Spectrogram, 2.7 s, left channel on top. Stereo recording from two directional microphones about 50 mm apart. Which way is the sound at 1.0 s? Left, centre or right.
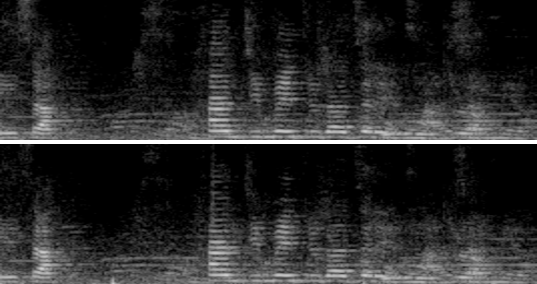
Left.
